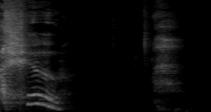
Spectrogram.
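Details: Male sneezing, from a set of photic, random and cold sneezes; a single loud sneeze with a sharp burst and falling voiced tail, then after a pause a short breathy sound.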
